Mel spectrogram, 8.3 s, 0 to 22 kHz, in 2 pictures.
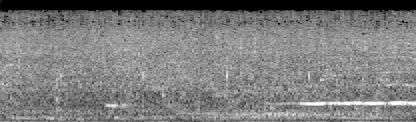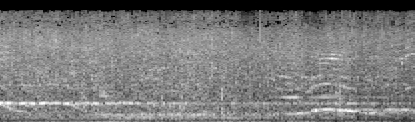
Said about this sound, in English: National Geographic even put out a flexi-disc version of an excerpt of a whale song and distributed that to 10 million subscribers.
